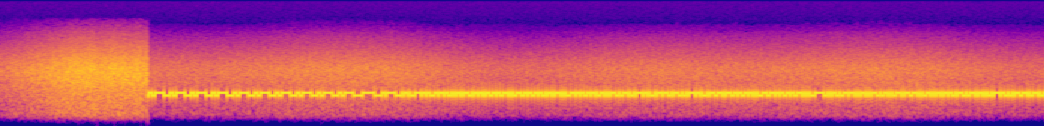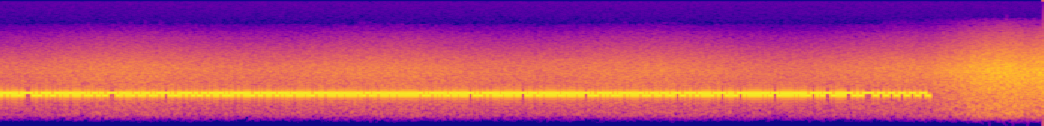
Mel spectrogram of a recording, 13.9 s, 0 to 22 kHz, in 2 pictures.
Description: NAVTEX (SITOR-B), 100 baud, 170 Hz shift, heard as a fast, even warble, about 1000 Hz centre. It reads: 878683 075570 89862 63738 55 3296727 5971 0016704 3263283 57 9420849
